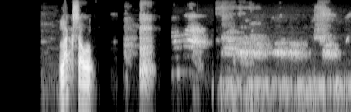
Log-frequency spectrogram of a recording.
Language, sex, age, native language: Icelandic, male, 20-29, Icelandic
